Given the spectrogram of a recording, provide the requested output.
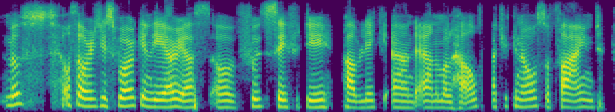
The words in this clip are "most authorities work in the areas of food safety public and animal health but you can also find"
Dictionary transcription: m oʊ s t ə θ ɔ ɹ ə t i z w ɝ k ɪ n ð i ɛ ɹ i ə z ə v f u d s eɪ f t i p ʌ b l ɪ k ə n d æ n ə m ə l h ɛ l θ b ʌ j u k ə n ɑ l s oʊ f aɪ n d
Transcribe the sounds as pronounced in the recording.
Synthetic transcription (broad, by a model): m oʊ s t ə θ ɔ ɹ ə t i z w ɝ k ɪ n ð i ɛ ɹ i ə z ə v f u d s eɪ f t i p ʌ b l ɪ k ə n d æ n ə m ə l h ɛ l θ b ʌ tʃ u k ə n ɑ l s oʊ f aɪ n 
